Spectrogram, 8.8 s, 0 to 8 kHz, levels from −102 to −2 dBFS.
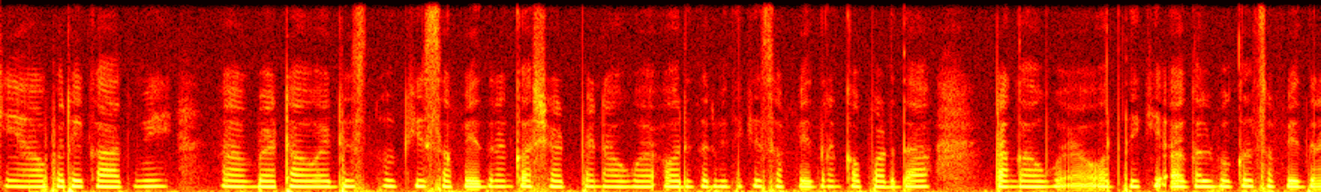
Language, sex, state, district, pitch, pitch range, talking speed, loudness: Hindi, female, Uttarakhand, Tehri Garhwal, 240 Hz, 235-245 Hz, 225 wpm, -19 LUFS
